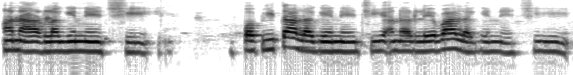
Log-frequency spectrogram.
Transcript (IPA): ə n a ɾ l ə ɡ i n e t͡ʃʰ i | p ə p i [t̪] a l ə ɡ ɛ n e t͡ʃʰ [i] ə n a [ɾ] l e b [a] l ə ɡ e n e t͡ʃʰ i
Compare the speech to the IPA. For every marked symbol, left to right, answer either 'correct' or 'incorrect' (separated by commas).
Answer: correct, correct, correct, correct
